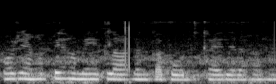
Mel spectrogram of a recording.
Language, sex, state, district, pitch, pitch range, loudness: Hindi, female, Punjab, Pathankot, 235 Hz, 225-250 Hz, -15 LUFS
